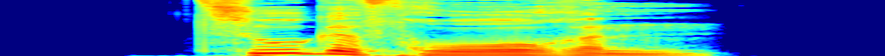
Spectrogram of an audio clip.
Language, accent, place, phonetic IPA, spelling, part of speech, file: German, Germany, Berlin, [ˈt͡suːɡəˌfʁoːʁən], zugefroren, verb, De-zugefroren.ogg
- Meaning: past participle of zufrieren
